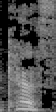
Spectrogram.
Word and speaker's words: kes: least my strength my kes jake said and although he'd never heard the word before he pronounced it correctly almost as if it were kiss yep like if it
